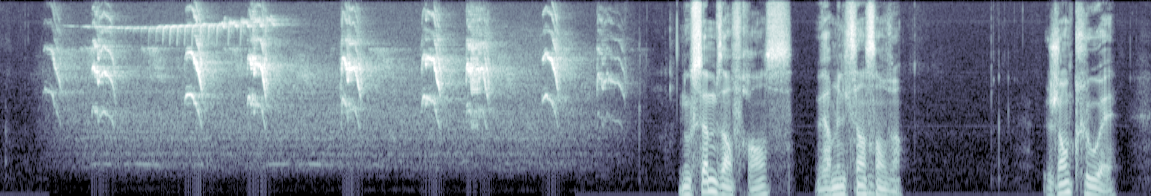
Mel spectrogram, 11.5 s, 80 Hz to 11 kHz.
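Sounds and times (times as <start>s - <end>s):
rose-ringed parakeet screeching calls: 0.4s - 6.4s
speech: 6.8s - 9.1s, 10.5s - 11.2s.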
